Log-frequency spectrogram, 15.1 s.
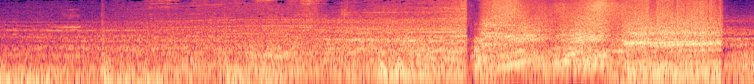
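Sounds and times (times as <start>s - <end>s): car engine accelerating in tunnel: 8.8s - 15.0s.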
